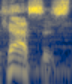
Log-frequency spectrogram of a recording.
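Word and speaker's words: Casas: Cassis, thank you.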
